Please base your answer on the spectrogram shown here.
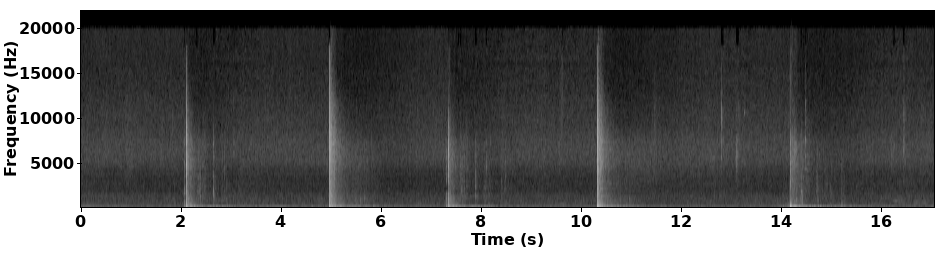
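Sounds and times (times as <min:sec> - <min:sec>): firework shells booming: 0:02.0 - 0:17.0.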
